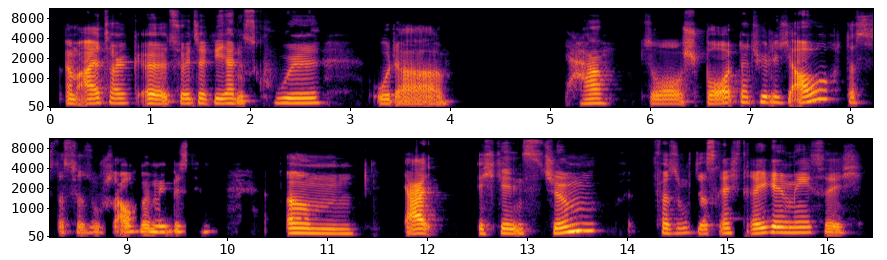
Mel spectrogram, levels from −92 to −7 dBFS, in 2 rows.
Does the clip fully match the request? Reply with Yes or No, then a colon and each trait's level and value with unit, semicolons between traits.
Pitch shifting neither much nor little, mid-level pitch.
Yes: average, 3.4 semitones; medium, 160 Hz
